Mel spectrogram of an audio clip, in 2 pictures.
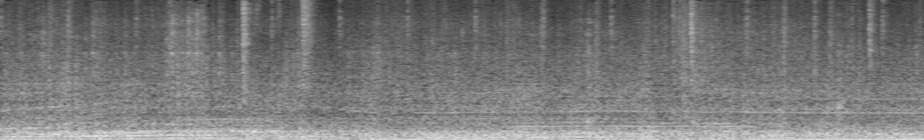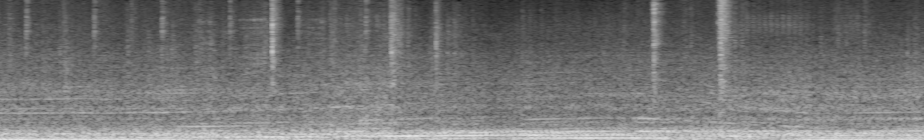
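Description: A diesel city bus engine drones, heard from inside the bus.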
